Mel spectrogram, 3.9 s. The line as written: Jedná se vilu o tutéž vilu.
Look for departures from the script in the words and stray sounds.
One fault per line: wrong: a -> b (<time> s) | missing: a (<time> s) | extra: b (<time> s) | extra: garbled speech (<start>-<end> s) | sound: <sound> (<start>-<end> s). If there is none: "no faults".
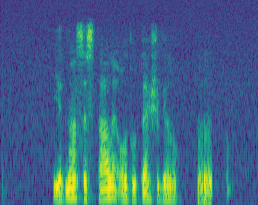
wrong: vilu -> stále (1.3 s)
sound: laugh (3.0-3.2 s)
